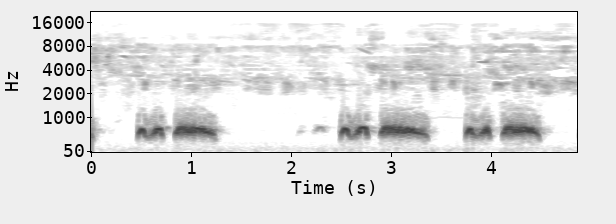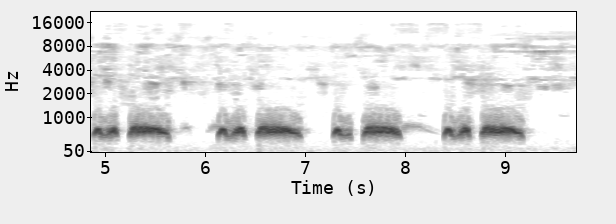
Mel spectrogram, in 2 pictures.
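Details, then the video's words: Spotted dove calling as a trapping decoy, giving steady phrases of a short two-part coo then a longer smooth coo, about every second and a half, with faint high chirping of other birds behind. "The Sound Of Dove is very good Trap,Bẫy cu gáy bằng mồi trồn"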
